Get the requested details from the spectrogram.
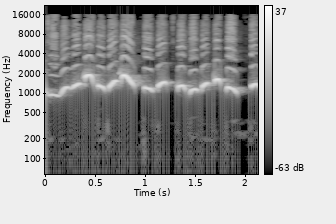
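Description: A tin whistle plays a quick, lilting tune of short, bright notes in rapid succession, close and fairly loud, with no voices over it.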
